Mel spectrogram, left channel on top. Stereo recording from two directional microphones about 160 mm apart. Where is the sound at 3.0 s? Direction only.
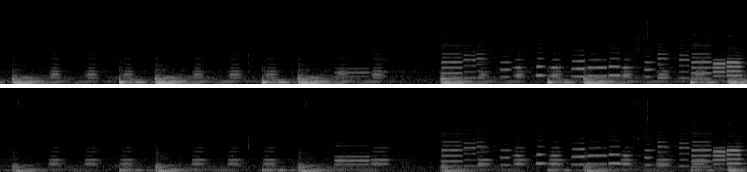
Centre (ahead or behind).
